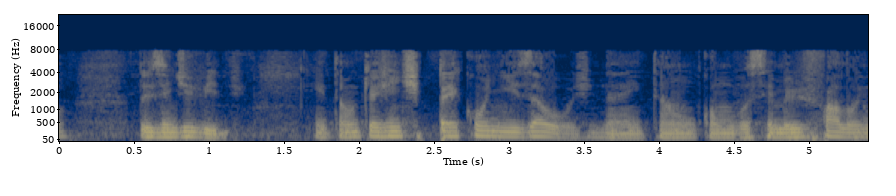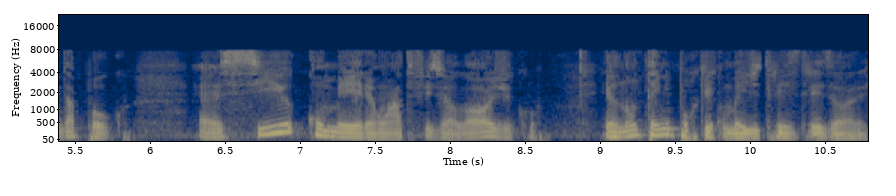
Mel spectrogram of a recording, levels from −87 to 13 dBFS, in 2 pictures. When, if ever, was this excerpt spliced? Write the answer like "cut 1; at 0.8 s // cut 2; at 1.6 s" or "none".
none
